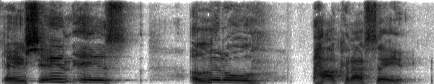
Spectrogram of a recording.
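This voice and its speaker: A man's voice: high voice, big pitch swings, slow, a little mellow. A man giving casual, slangy video commentary as an anime reviewer, swearing freely and repeating phrases for emphasis.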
